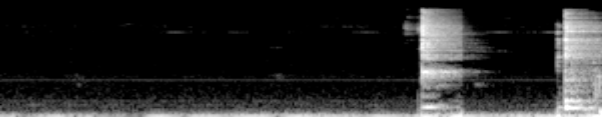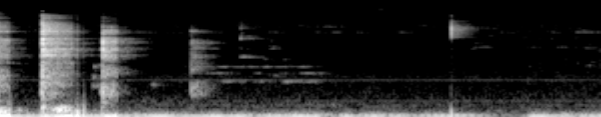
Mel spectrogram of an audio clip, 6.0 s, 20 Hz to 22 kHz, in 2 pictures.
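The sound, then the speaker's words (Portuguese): Someone takes a drink of water during a 15-second pause, with a quick cluster of four or five wet swallowing and bottle-clicking sounds over a low steady hum, then quiet. No one speaks. “Saúde, se alguém que teve água, pausa para água, 15 segundos para água.”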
